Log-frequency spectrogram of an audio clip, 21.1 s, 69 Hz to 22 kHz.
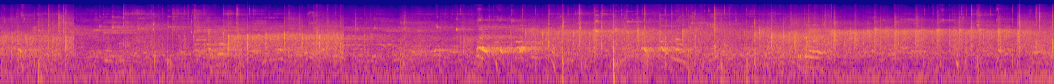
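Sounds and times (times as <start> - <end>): voices in a hall: 0.0 - 21.0.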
